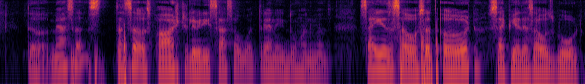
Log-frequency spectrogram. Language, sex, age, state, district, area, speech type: Kashmiri, male, 30-45, Jammu and Kashmir, Ganderbal, rural, spontaneous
